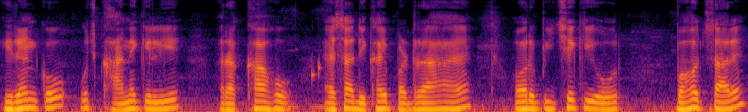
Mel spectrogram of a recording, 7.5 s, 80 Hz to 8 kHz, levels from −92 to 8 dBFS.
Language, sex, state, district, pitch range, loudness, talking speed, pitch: Hindi, male, Gujarat, Gandhinagar, 130-150 Hz, -16 LUFS, 150 wpm, 140 Hz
